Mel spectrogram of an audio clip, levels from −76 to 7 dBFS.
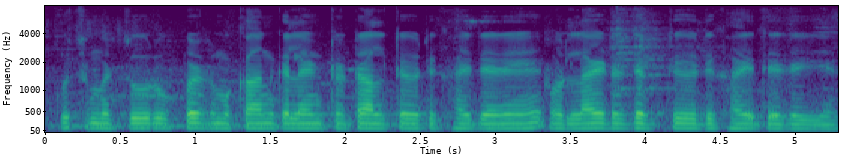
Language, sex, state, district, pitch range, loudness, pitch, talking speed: Hindi, male, Chhattisgarh, Bastar, 110-115 Hz, -22 LUFS, 110 Hz, 225 wpm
